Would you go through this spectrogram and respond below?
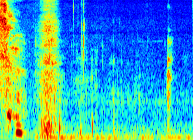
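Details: Sneezing that restarted after returning outdoors, away from air cleaners: a single sharp sneeze at the start, followed by quiet sniffling and room noise.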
